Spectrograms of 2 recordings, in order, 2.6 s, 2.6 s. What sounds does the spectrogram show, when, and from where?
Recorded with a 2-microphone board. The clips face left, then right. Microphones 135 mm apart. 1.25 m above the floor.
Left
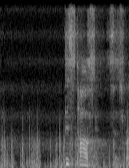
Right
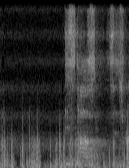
1.3 s a man speaking: 75° left (ahead or behind), 1.4 m; by 2.6 s 45° left (ahead or behind), 1.4 m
